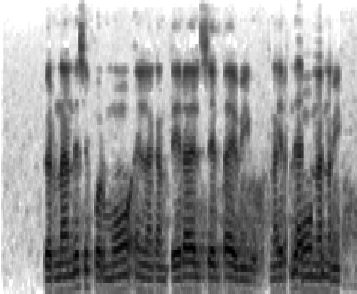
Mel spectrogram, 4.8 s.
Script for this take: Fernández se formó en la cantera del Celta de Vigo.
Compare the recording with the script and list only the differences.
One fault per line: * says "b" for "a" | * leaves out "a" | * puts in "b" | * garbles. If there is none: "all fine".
* garbles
